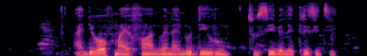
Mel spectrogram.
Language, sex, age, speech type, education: Nigerian Pidgin, male, 15-29, spontaneous, tertiary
